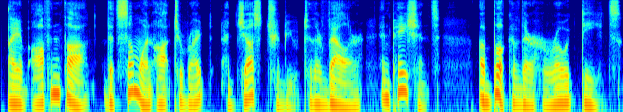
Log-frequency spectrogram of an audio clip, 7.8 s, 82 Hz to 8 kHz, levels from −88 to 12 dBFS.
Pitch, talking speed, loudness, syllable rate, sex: 120 Hz, 185 wpm, -21 LUFS, 5.0 syllables/s, male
